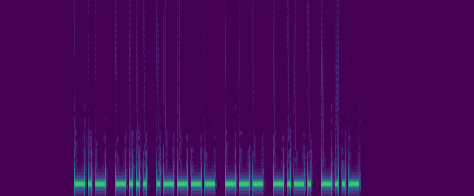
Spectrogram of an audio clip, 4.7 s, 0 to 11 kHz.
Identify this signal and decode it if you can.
Morse code, heard as a keyed tone, about 34 wpm, 700 Hz. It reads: KB1OCX
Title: USA Call Signs Repeated 3x 35wpm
